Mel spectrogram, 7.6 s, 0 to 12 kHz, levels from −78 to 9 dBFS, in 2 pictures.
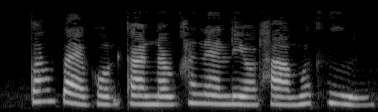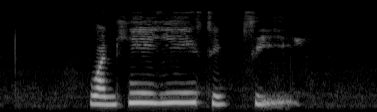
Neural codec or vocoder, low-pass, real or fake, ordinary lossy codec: codec, 32 kHz, 1.9 kbps, SNAC; 10.8 kHz; fake; MP3, 32 kbps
